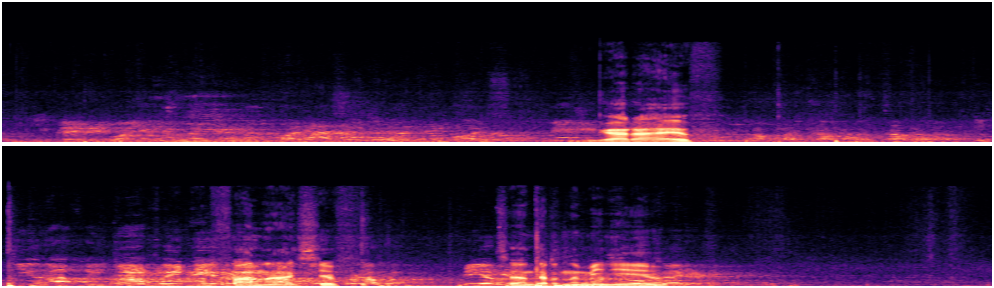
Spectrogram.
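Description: Spectators shout loudly to young players in an echoing indoor hall.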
